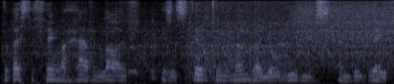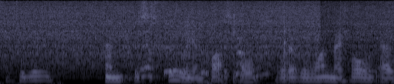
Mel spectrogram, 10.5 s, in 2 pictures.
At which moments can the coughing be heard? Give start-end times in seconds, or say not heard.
1.4-3.0, 6.8-8.8.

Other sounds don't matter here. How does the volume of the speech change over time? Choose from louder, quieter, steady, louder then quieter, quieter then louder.
steady.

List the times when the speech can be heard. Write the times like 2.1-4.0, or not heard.
0.0-6.0, 6.7-10.4.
